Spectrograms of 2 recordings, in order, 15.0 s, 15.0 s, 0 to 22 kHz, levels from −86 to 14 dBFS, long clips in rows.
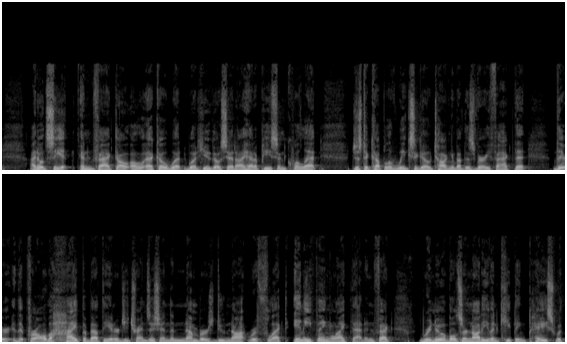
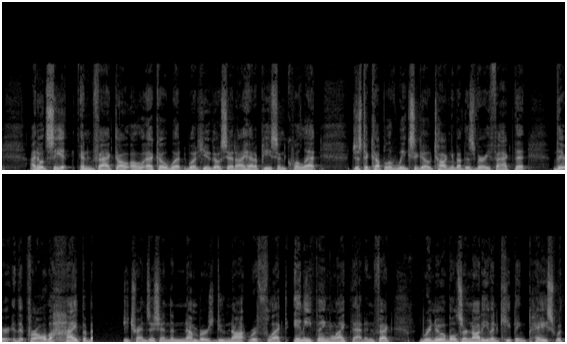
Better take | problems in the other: first | audio cutting out; at 8.5 s

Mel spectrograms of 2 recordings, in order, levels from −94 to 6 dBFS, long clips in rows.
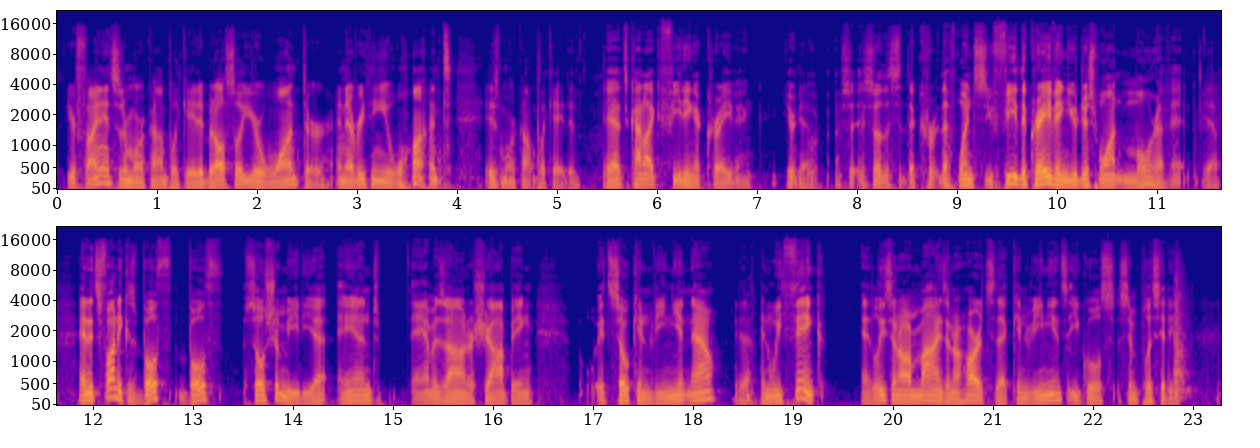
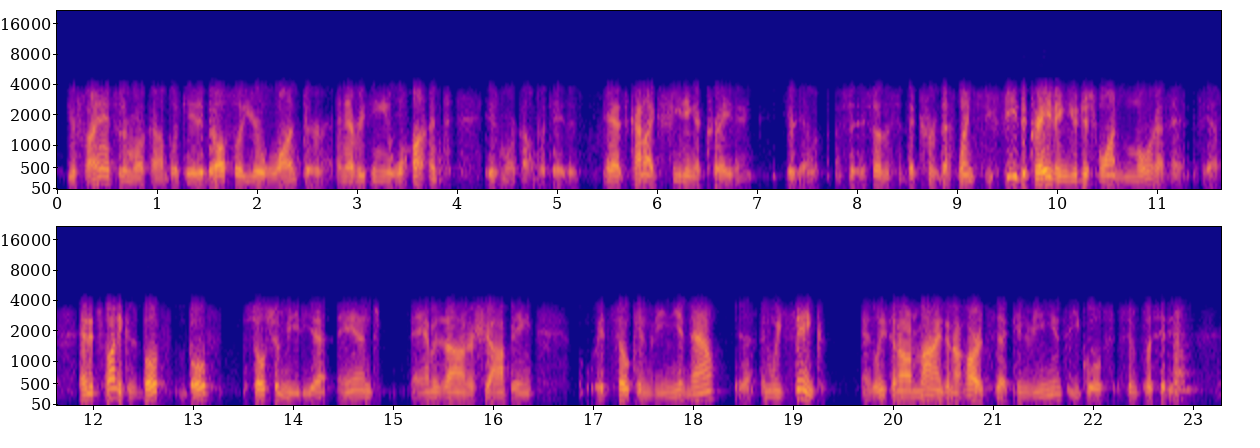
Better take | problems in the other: first | phone-call audio; poor line

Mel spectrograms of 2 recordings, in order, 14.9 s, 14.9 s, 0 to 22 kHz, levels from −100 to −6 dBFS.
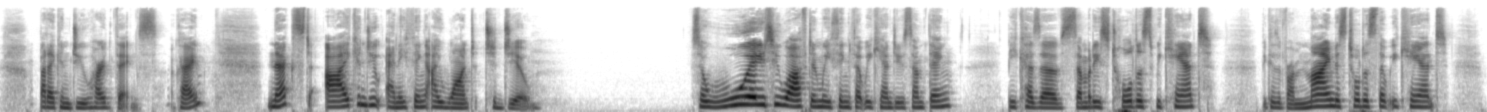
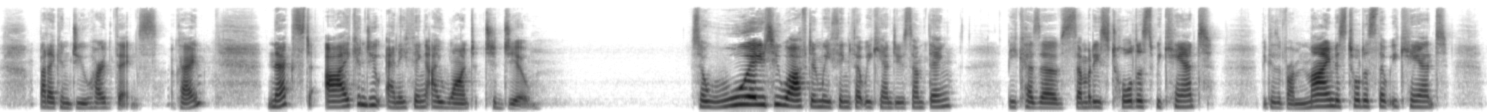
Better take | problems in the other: first | thin; very slightly; fading below 250 Hz

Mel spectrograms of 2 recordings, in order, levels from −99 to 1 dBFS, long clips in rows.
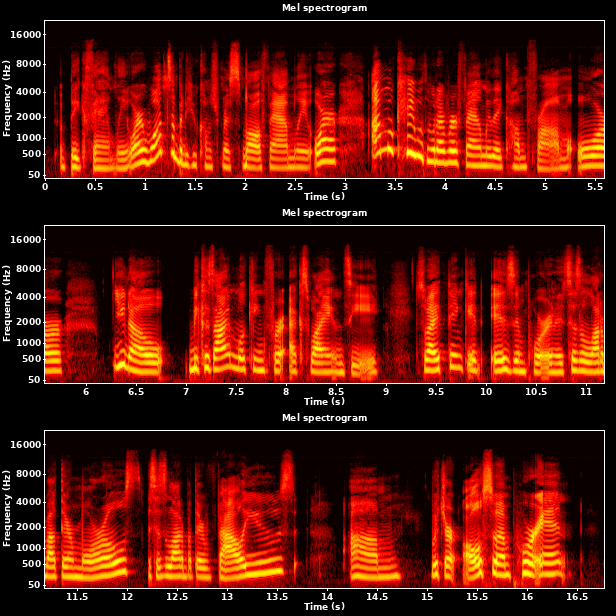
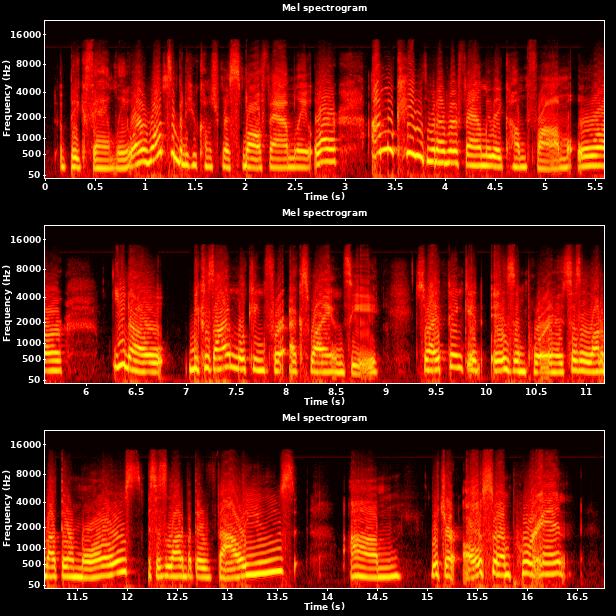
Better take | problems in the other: first | distortion; heavy; 6 dB below the speech

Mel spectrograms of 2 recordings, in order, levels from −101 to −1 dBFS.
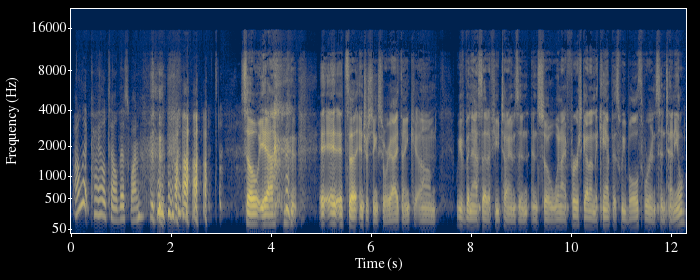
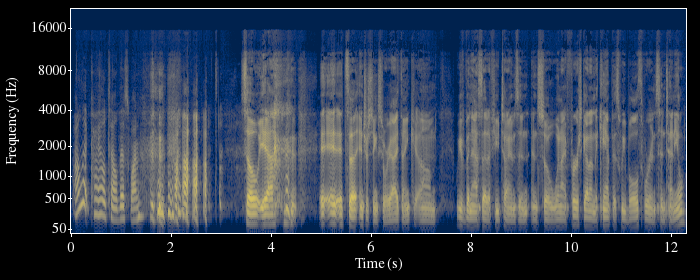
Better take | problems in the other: neither | thin; somewhat; fading below 300 Hz; the same in both

